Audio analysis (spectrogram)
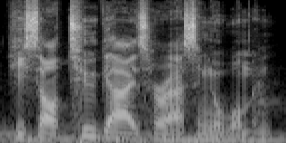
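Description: A man's voice: medium pitch, big pitch swings, moderate pace, music in the background. A man narrating a scripted audio drama as storyteller.

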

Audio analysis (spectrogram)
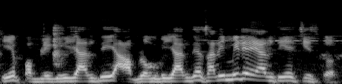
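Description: High-pitched, emphatic man. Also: expressive, fast talker, a little hiss or hum. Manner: emphatic, repeats rhetorical questions. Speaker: local resident interviewed on the street. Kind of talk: street interview, animated opinion. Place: outdoors in a busy market street. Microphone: handheld reporter's microphone. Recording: dull, lo-fi street recording.

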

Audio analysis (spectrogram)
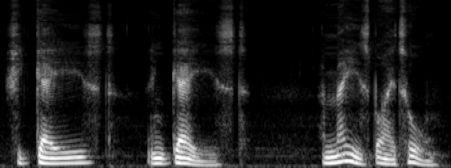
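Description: A man reading a rhyming children's picture book aloud as a bedtime story, in a measured, dramatic way. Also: lowish voice, expressive, darkish tone, breathy edge.

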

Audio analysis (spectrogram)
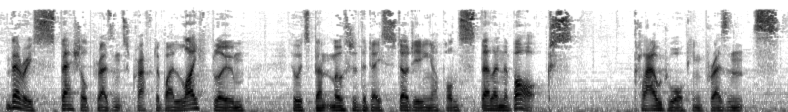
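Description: A man with a fairly low voice narrates a story in the first person, as an audiobook reader would. Music plays behind his reading. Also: normal speed.

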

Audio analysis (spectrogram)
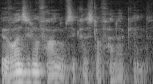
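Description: An actor playing a shrewd, deliberate police detective in a German crime radio play, musing and often tagging questions on. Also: male voice, low voice, fairly bright tone. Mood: probing, musing. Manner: musing, repeats words, questioning tags. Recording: faint noise and clicks, older radio play.

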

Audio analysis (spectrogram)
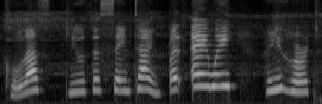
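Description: A young woman reading a visual novel aloud, halting and stumbling over words as she narrates dramatically. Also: very high-pitched, animated, a bit bright. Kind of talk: dramatic read-aloud of game text. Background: music.

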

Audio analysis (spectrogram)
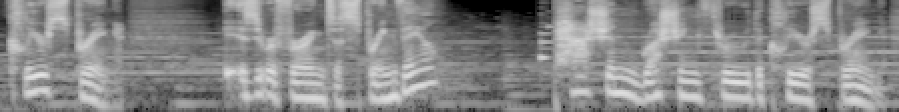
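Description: A charming, wry young knight captain; easy teasing delivery, faint game music behind. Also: male voice, medium pitch, expressive, takes it slowly. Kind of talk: game dialogue.

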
